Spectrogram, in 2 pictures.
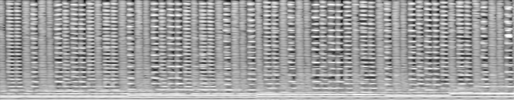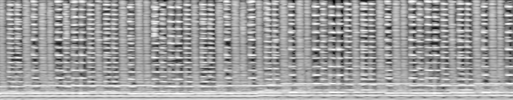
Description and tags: Arpeggiated sequence of synths and pads.
beat, melody, techno, trance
